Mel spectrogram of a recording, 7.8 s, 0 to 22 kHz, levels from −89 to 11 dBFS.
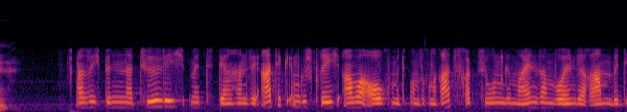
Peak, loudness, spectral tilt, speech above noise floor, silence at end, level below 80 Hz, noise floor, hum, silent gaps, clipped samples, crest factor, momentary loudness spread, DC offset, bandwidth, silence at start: -4 dBFS; -25 LUFS; -7 dB/octave; 37 dB; 0 s; -70 dBFS; -62 dBFS; none; none; under 0.1%; 20 dB; 11 LU; under 0.1%; 4.1 kHz; 0 s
